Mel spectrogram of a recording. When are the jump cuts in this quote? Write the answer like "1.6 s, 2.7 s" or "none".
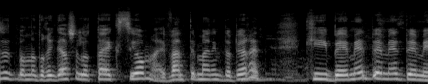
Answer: none

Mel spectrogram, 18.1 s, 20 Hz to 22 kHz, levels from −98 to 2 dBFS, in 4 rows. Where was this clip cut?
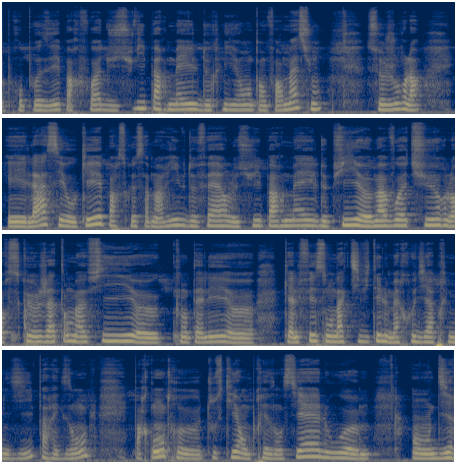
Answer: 7.7 s, 14.9 s

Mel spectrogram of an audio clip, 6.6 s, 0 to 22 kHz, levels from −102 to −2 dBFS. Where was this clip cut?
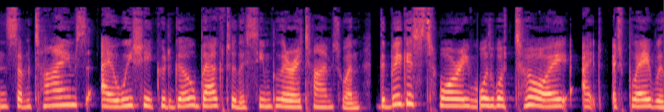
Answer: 3.7 s

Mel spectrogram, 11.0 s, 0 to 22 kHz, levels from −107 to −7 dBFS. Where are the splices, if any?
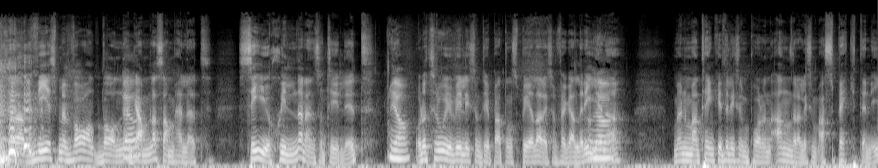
1.1 s

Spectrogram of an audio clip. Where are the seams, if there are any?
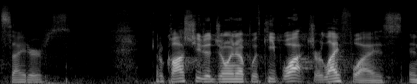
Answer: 1.4 s

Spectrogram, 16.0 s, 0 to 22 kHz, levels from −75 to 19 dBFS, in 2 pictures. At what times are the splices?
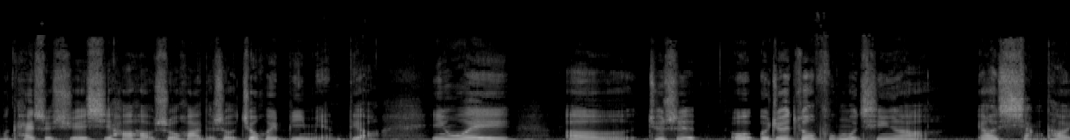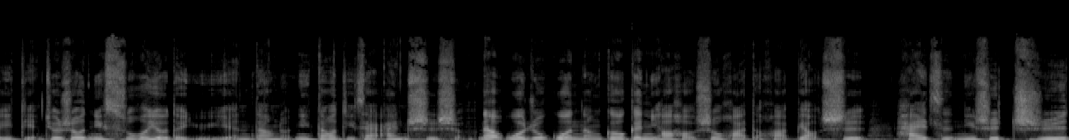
11.6 s, 13.0 s

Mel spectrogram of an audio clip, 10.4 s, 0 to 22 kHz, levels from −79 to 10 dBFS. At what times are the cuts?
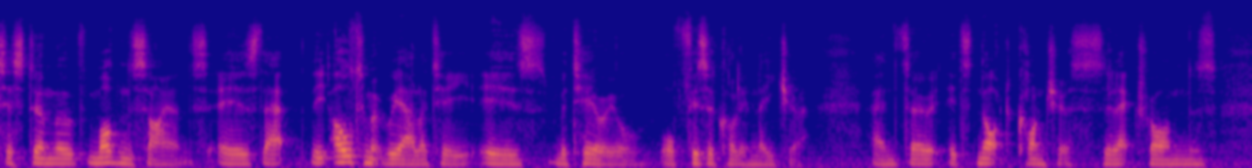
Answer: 9.2 s

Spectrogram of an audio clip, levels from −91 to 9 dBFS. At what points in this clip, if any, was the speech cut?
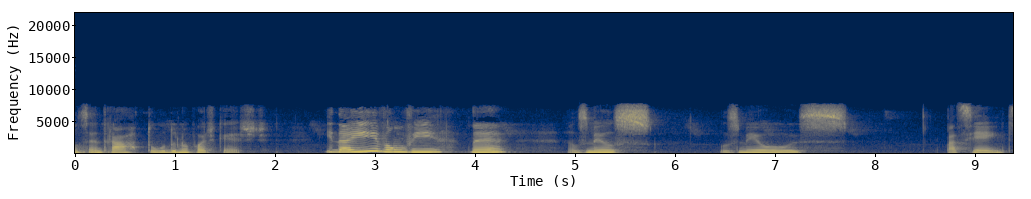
none

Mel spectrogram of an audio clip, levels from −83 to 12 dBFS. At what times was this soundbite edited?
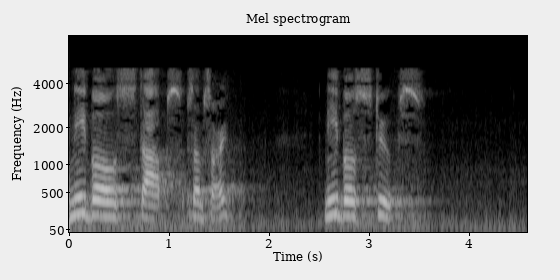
1.2 s

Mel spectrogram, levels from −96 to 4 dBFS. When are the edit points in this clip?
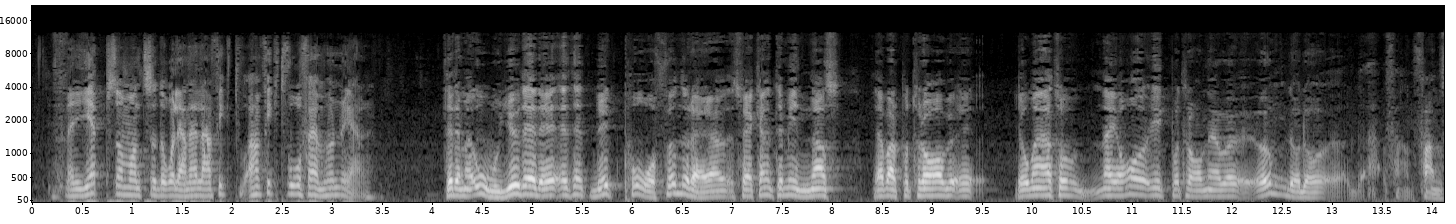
none

